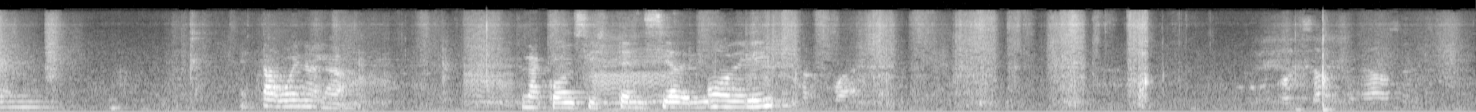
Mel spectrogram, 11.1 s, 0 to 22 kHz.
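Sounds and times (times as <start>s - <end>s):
rustling scrapes: 2.4s - 8.8s.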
